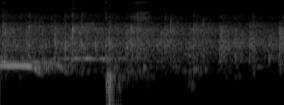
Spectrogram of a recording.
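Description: Steady audience applause, a dense patter of many hands clapping at even loudness throughout, with a faint tone fading out early on.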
